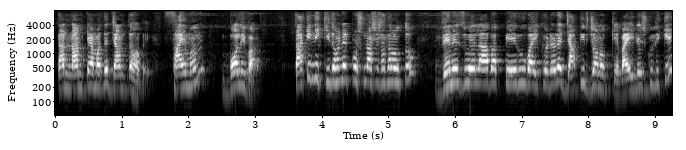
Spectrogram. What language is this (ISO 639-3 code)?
ben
